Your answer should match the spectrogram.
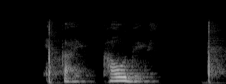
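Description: A man's voice in two short spoken bursts after a moment of dead silence, the first opening with a sharp click.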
